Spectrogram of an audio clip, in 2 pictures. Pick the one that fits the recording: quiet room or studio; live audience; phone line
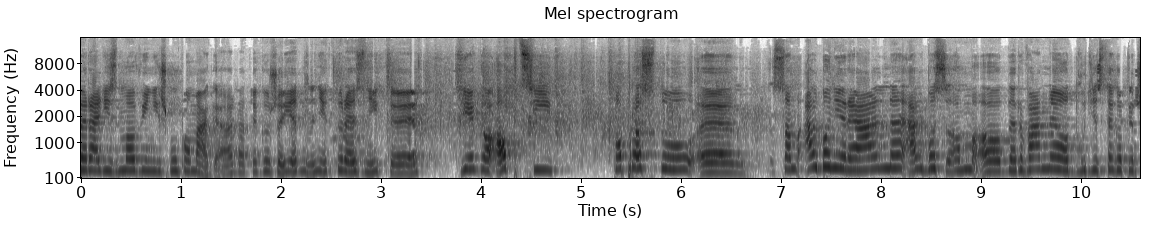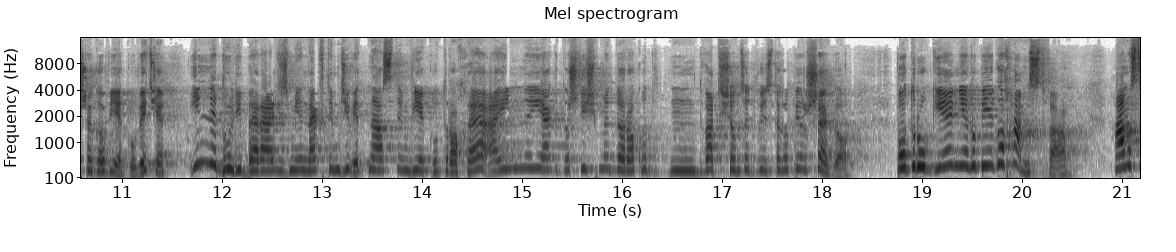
live audience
